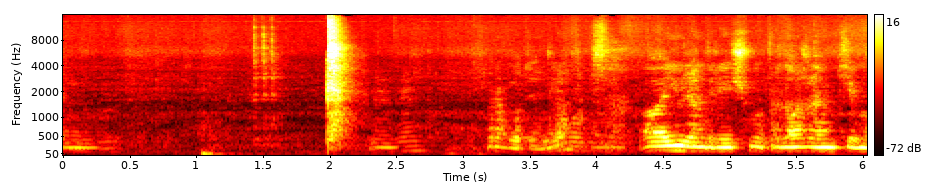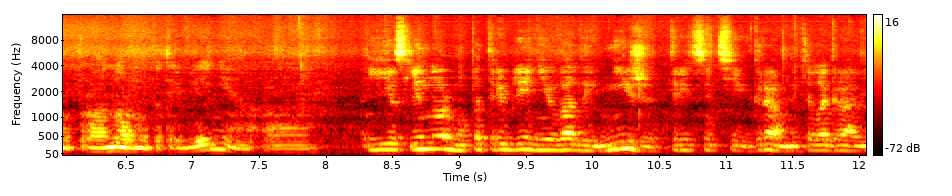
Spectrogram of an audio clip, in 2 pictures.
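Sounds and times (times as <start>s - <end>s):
sharp hand clap: 2.0s - 2.3s.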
